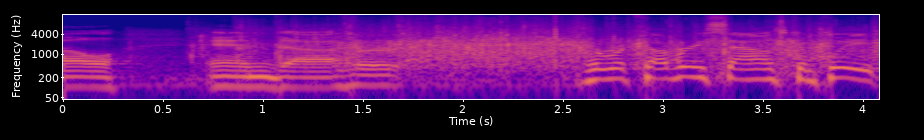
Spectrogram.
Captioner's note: clapping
